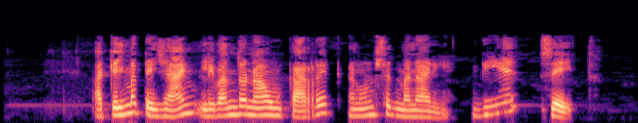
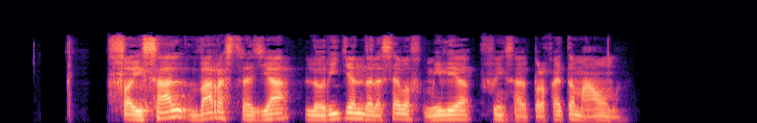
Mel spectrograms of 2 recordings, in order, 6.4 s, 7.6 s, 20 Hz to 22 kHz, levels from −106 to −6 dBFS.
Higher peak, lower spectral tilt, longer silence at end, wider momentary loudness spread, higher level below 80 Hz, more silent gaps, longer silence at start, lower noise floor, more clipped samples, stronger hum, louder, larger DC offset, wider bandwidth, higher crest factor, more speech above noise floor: about the same, -2 dBFS vs -2 dBFS; about the same, -4.5 dB/octave vs -4 dB/octave; second, 0.65 s vs 1.35 s; about the same, 10 LU vs 10 LU; second, -62 dBFS vs -56 dBFS; second, none vs 0.92-1.06 s; first, 0.95 s vs 0.65 s; second, -60 dBFS vs under -90 dBFS; neither; neither; about the same, -19 LUFS vs -17 LUFS; neither; about the same, 8 kHz vs 8 kHz; about the same, 18 dB vs 18 dB; second, 42 dB vs over 73 dB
